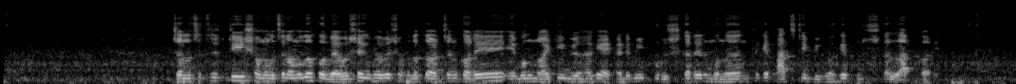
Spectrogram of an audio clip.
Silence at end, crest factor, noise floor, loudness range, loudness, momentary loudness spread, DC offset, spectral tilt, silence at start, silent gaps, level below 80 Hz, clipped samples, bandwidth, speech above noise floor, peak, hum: 0.4 s; 18 dB; -51 dBFS; 6 LU; -26 LUFS; 11 LU; under 0.1%; -5 dB/octave; 0.2 s; none; -52 dBFS; under 0.1%; 11.5 kHz; 25 dB; -8 dBFS; none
